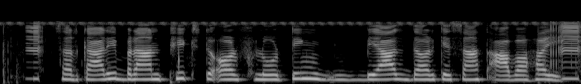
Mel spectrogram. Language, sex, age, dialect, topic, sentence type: Magahi, female, 31-35, Western, banking, statement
